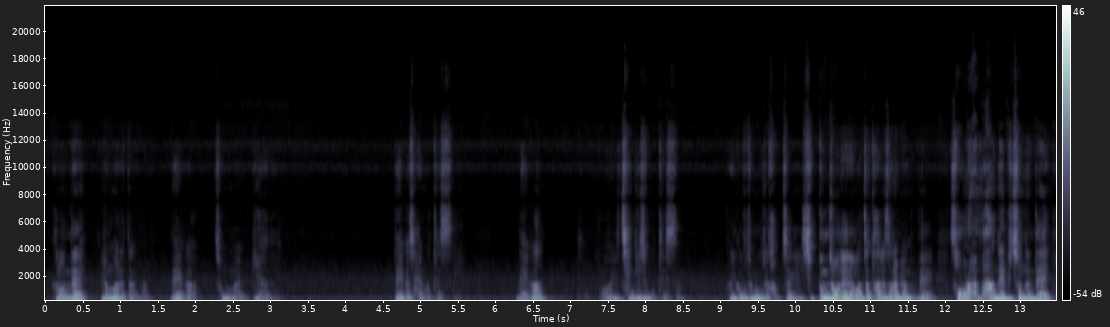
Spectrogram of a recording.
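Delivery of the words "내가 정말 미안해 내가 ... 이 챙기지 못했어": soft sincere apology. Retold or imitated. Wife repeats soft sincere apology.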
